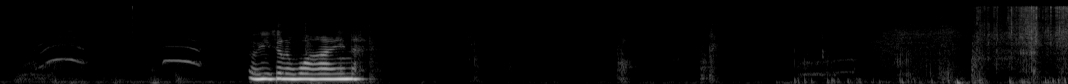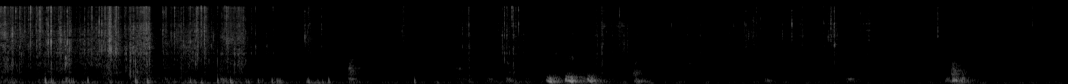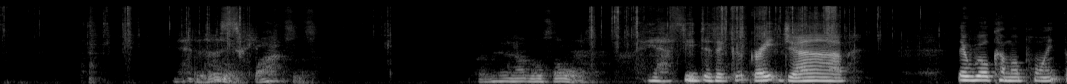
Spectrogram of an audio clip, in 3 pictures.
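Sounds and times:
foil ball crinkling: 9.0 - 31.0.

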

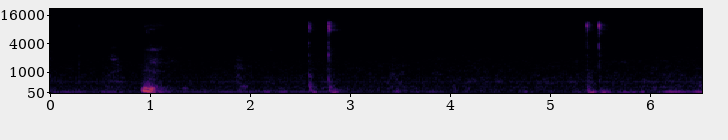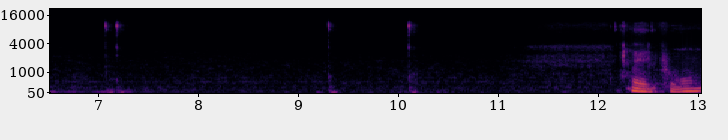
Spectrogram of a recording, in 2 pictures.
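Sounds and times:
faint room hum: 0.0 - 13.0.

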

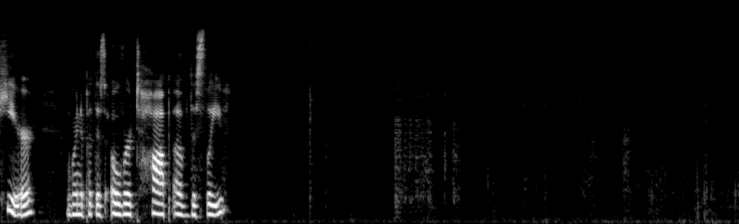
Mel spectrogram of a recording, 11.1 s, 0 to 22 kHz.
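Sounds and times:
fabric rustling: 3.5 - 11.0.

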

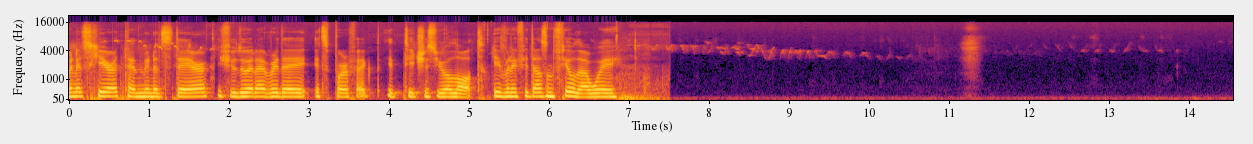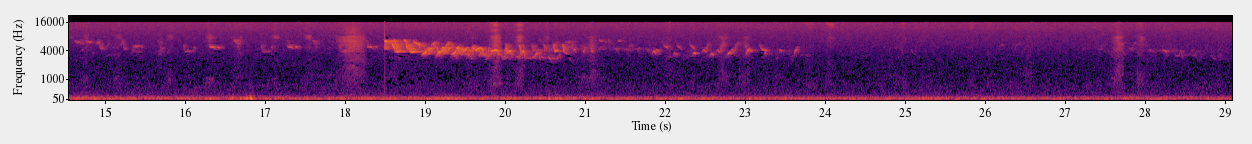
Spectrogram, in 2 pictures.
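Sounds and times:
songbird trilling: 0.0 - 1.9, 18.3 - 23.4
high bird chirps: 0.0 - 2.5, 6.3 - 23.8
low outdoor rumble: 0.0 - 7.5
brief puff of noise: 11.1 - 11.5.

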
